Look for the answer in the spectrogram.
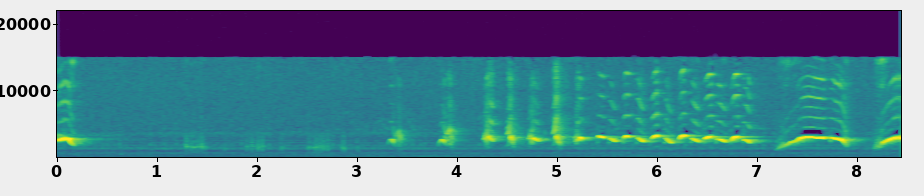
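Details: Loud wild wambi song: a few scattered notes, then an accelerating series of rhythmic whistled notes, followed by strong upslurred whistles.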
